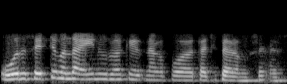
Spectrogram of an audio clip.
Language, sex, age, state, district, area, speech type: Tamil, female, 30-45, Tamil Nadu, Viluppuram, rural, conversation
